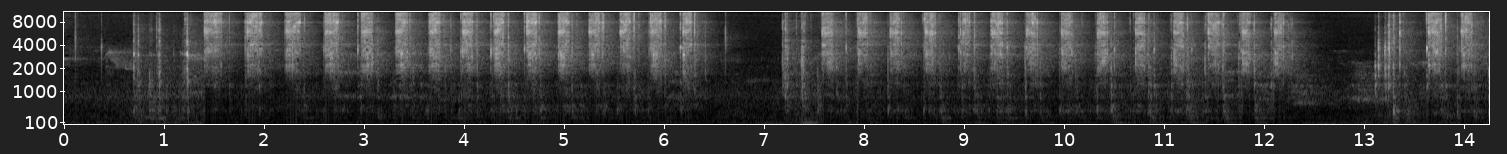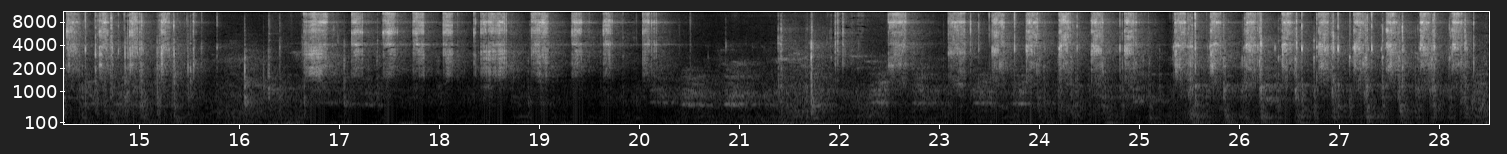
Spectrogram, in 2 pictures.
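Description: Ratchet wrench clicking steadily, about four clicks a second, in long runs broken by a few short pauses, as bolts are run in.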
